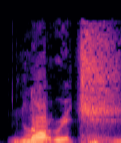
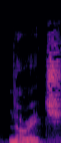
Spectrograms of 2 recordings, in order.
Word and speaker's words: Norwich: and this is um not rich Norwich just forget the W yeah again again the W is not pronounced not rich yeah what about this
